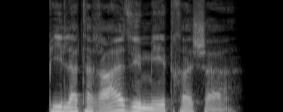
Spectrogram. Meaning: 1. comparative degree of bilateralsymmetrisch 2. inflection of bilateralsymmetrisch: strong/mixed nominative masculine singular
- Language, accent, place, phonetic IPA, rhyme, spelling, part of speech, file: German, Germany, Berlin, [biːlatəˈʁaːlzʏˌmeːtʁɪʃɐ], -aːlzʏmeːtʁɪʃɐ, bilateralsymmetrischer, adjective, De-bilateralsymmetrischer.ogg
